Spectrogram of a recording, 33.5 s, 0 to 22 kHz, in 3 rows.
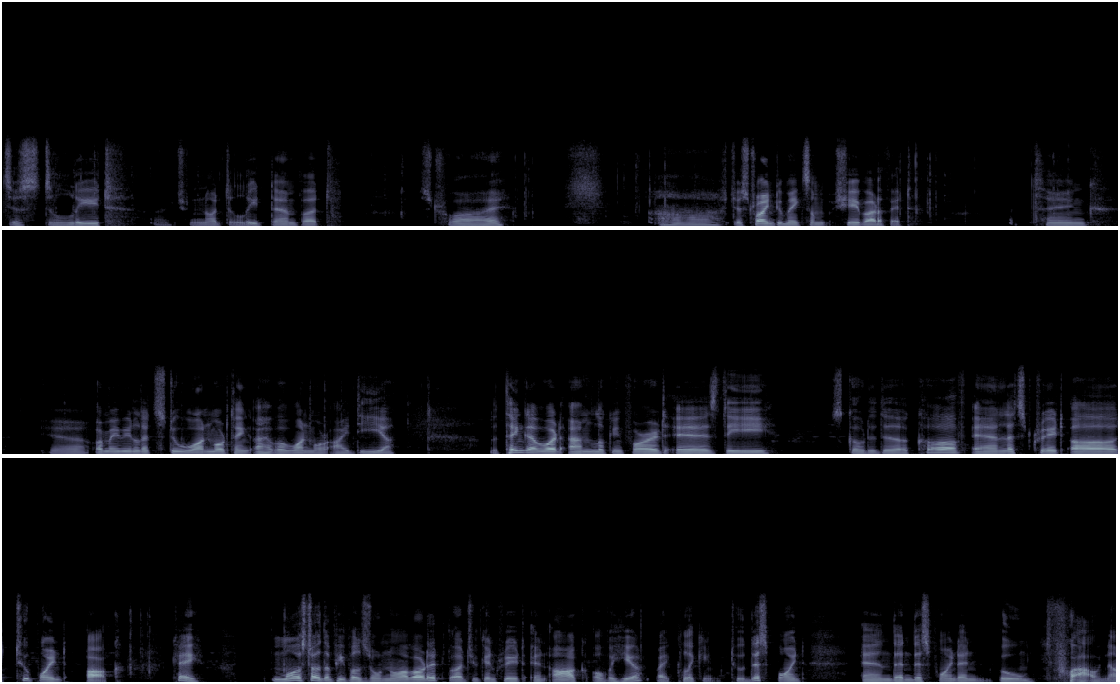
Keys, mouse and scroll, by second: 0.8 Delete, 1.0 ctrl+z, 1.3 alt+middle click, 1.7 alt+click, 2.0 alt+middle click, 3.0 alt+middle click, 3.9 ctrl+BackSpace, 5.0 alt+middle click, 5.5 shift+right click, 6.6 w, 7.0 alt+middle click, 9.2 ctrl+z, 9.5 alt+middle click, 9.7 alt+right click, 9.9 alt+click, 10.6 w, 10.9 right click, 11.8 alt+middle click, 12.9 Delete, 13.3-13.6 scroll down 1, 14.4 ctrl+i, 14.6 scroll down 1, 14.8 ctrl+scroll, 14.8 alt+click, 15.0 alt+right click, 15.3 alt+middle click, 15.5 alt+right click, 15.7 alt+click, 23.3 alt+middle click, 23.5 alt+right click, 23.8 space, 25.1 space, 25.8 alt+middle click, 26.2 alt+scroll down 1, 26.7 alt+scroll up 1, 26.9 alt+middle click, 28.3 alt+middle click, 28.5 alt+middle click.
